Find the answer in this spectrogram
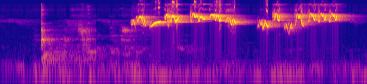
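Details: Yellow-fronted canary delivering an energetic rolling song, recorded to train other birds. After a sharp click, a high, rapid, twittering warble runs unbroken for about three seconds, with a brief dip in the middle.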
